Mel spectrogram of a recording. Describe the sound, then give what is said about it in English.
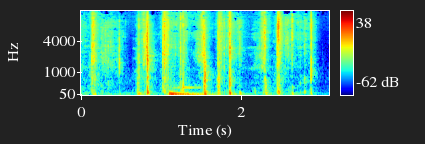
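Cards being shuffled: a rapid series of crisp, papery riffles and snaps lasting a few seconds, with a brief soft thump partway through and no talking. “Alright, so I'm going to shuffle these up.”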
